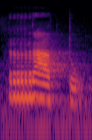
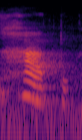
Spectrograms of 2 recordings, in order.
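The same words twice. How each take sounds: First: The first R is a light, soft tap. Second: The first R is a strong, rough sound. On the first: The speaker calls it wrong. "nós não falamos rato" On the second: The speaker calls it right. "nós falamos rato"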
